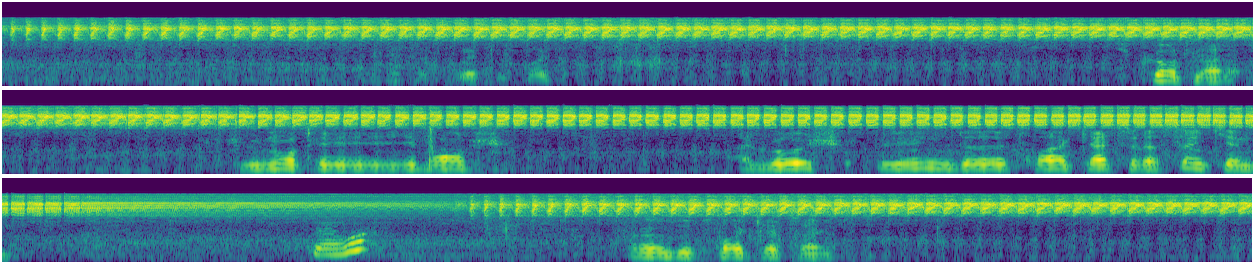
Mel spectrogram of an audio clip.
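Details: A cicada's steady, high-pitched summer buzzing drone runs unbroken, with a man talking in French.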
